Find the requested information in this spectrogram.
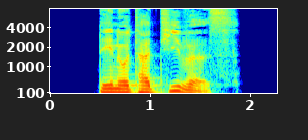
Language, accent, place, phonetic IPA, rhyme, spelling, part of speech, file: German, Germany, Berlin, [denotaˈtiːvəs], -iːvəs, denotatives, adjective, De-denotatives.ogg
- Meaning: strong/mixed nominative/accusative neuter singular of denotativ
